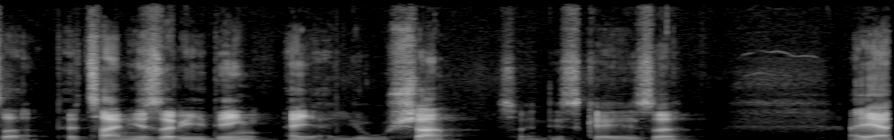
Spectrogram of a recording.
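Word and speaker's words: 勇者: Accent on the first syllable, so yeah, keep it in mind, it's one of those.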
